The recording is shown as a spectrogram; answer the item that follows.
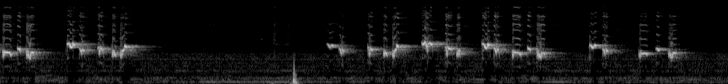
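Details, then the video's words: Morning recording of a yellow-vented bulbul's ropelan song, used to stimulate caged trucukan to sing; bursts of bubbly falling notes, broken by a short pause with one sharp click, then resuming in quick runs. "JOGJOG/TRUCUK ROPELAN SAKTI"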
